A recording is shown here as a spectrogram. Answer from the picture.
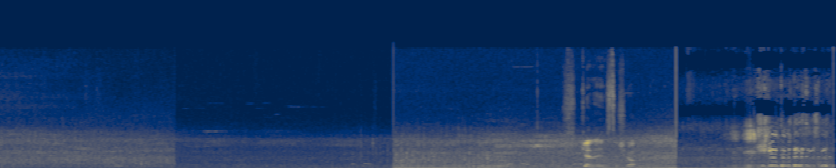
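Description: City street traffic: cars and trucks running past with a steady low engine rumble that gets much louder about six seconds in.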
